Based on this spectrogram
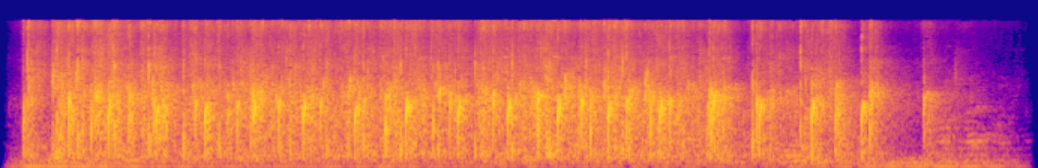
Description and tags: Small audience applause as local official is announced before a speech.
clapping, crowd, small, indoor, group, audience, applause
